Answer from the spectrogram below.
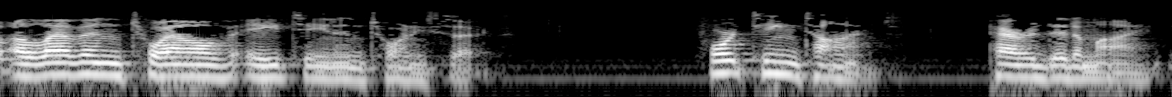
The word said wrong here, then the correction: paradidomi: is used. Paradidomi, it should be pronounced.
